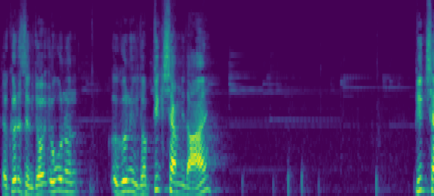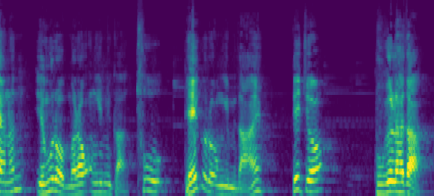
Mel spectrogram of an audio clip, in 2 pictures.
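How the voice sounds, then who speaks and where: A man lecturing on Buddhist scripture, first reciting a text slowly and then explaining it with constant tag and rhetorical questions. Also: sits high, animated, a bit bright. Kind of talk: slow recited scripture reading, then lively classroom lecture.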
